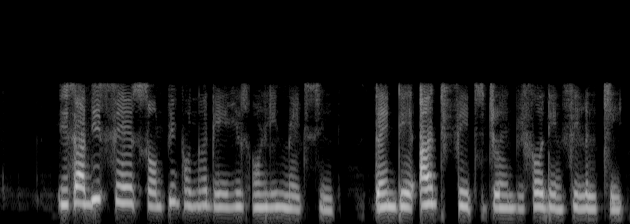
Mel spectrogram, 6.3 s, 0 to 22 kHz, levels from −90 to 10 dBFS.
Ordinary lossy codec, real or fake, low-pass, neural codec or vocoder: none; fake; 5.4 kHz; codec, 16 kHz in and 24 kHz out, 0.6 kbps, FireRedTTS-2 codec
